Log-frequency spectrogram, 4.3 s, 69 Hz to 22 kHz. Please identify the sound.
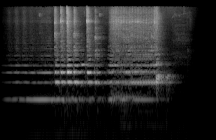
NATIVE FLUTE FIGURE 02
This sample pack contains 5 short figures played on a native north American flute, roughly in the key of A. Source was captured with two Josephson C617 mics and a small amount of effects added. Preamp was NPNG, converters Frontier Design Group and recorder Pro Tools. Final edit in Cool Edit Pro.
aboriginal, ethnic, first-nations, flute, indian, indigenous, native, north-american, woodwind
